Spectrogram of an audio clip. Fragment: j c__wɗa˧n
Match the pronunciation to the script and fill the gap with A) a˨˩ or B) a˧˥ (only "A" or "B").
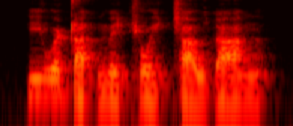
A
